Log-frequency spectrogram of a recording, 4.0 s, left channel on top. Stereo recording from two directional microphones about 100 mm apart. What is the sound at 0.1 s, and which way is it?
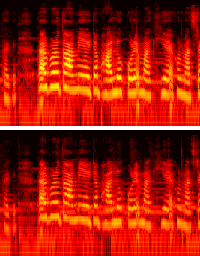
A woman's voice, 50° left (ahead or behind).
